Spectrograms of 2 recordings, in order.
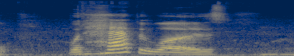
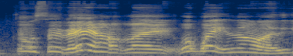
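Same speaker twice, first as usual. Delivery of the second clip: incredulous echo; 9 semitones higher than usual. Retold or imitated. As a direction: throw "Go sit down?" back in disbelief. Echoing the nurse in disbelief.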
